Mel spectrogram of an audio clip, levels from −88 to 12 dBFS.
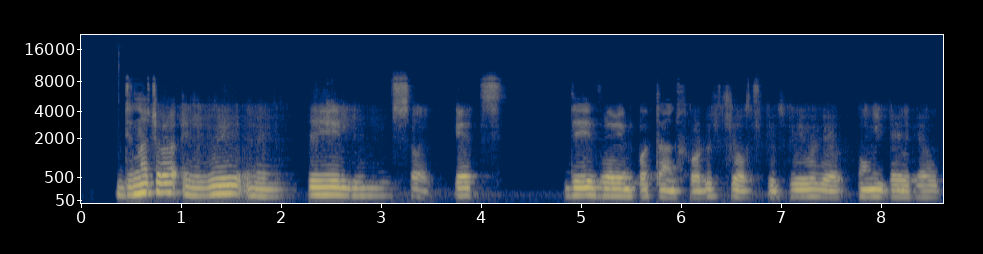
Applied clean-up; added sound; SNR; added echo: neural mask model DeepFilterNet 3.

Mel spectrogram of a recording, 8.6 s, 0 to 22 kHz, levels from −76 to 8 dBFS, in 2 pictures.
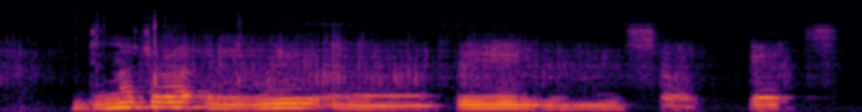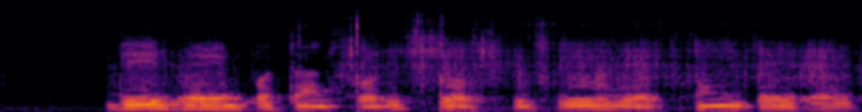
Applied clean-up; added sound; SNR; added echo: neural mask model RNNoise.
